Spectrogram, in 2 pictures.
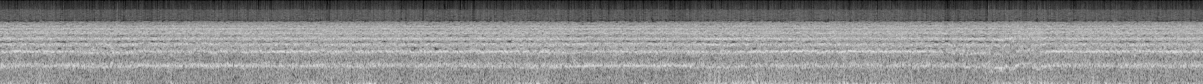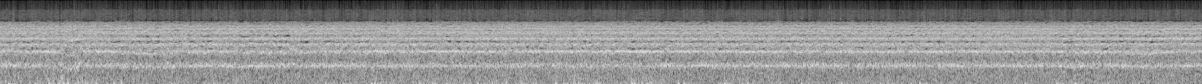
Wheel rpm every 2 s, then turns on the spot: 230, 230, 230, 230, 230, 230, 230, 230, 240, 240, 230, 230.
none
